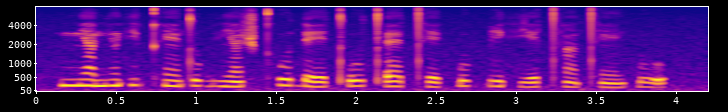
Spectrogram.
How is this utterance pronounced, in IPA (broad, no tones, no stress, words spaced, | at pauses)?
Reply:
mʲãbʲũfʲu kʰẽtuɡ vʲãʃkʰu ɗetʼutʼɛ tʰek͡puk͡pi fʲetʰã tʰẽk͡pu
